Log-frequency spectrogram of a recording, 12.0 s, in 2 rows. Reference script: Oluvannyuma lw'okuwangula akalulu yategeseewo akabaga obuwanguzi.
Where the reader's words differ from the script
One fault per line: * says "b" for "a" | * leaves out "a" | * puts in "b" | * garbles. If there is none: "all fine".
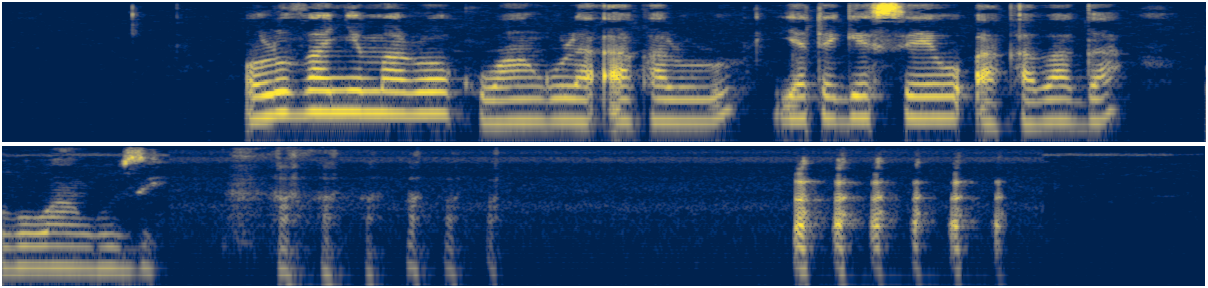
all fine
